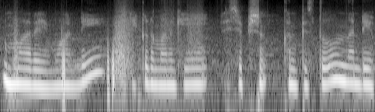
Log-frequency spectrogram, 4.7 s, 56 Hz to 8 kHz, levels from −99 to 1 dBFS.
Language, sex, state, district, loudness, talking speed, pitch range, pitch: Telugu, male, Andhra Pradesh, Annamaya, -16 LUFS, 90 wpm, 185-205 Hz, 195 Hz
